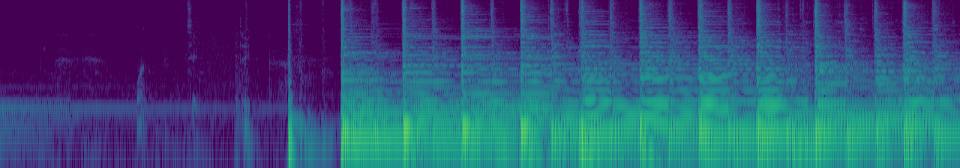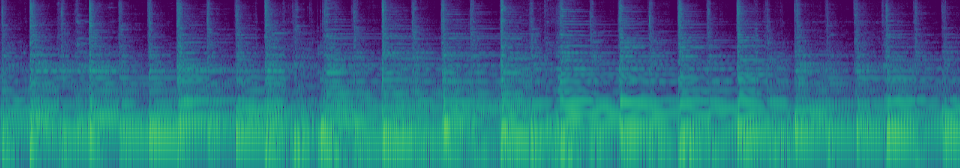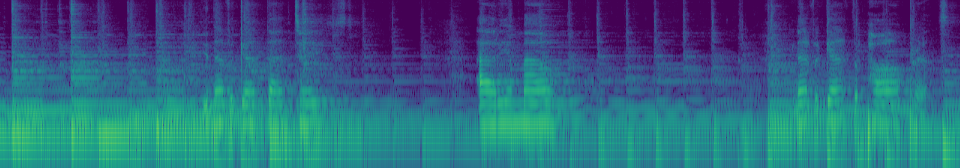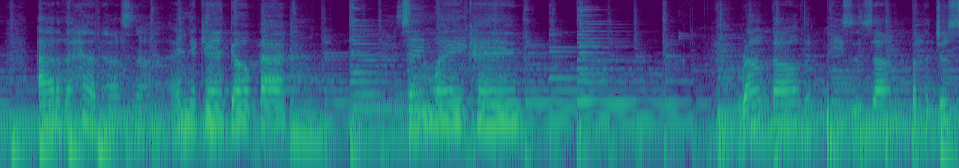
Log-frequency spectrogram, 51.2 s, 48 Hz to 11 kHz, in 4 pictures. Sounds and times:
Music: 0:00.0 - 0:02.5, 0:03.8 - 0:51.1.

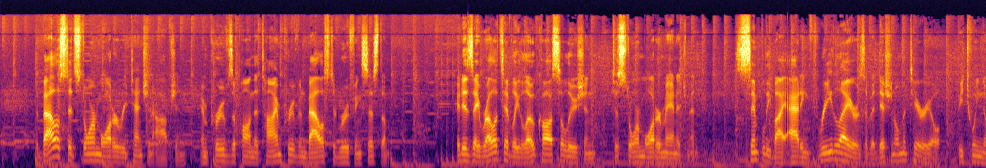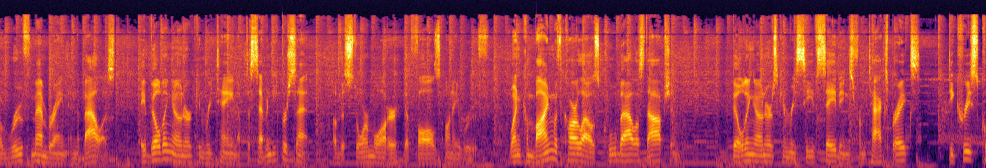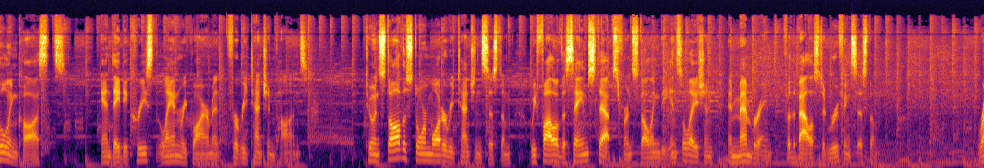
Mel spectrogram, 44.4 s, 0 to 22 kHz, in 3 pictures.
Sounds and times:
Music: 0:00.0 - 0:44.3
Speech: 0:00.6 - 0:05.9, 0:06.9 - 0:10.5, 0:11.1 - 0:25.0, 0:25.7 - 0:34.2, 0:35.1 - 0:42.8.

